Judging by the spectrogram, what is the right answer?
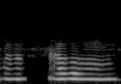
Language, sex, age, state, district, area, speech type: Odia, female, 18-30, Odisha, Jagatsinghpur, rural, conversation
